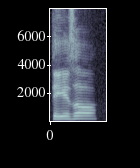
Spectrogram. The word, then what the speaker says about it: Taisor: Well, you get something like this, the Toyota Urban Cruiser Taisor or Teaser or however you want to pronounce it. However, over the course of this review, I'll be referring to this as the Taisor.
